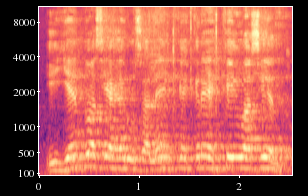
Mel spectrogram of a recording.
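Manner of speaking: loud, fast sermon build; preaching at full force. Real, not acted. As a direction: drive the question home to the congregation. (predicando con fuerza)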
